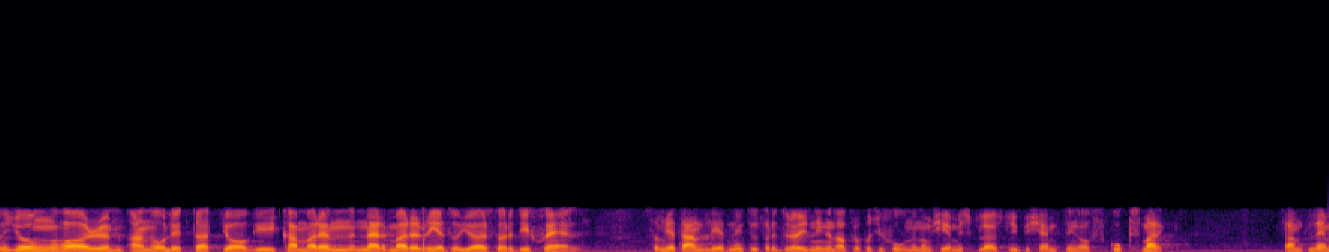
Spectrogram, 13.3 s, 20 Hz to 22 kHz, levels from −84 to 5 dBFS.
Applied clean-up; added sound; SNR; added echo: none; none; none; none.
